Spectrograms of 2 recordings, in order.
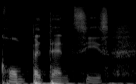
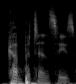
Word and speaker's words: competencies: And it's like we don't say competencies. It's competencies, and the stress is on come. Okay? Other pronunciation issues that came up in that class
